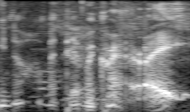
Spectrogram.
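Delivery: soft, unvoiced whisper under the breath. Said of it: "and I whispered".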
